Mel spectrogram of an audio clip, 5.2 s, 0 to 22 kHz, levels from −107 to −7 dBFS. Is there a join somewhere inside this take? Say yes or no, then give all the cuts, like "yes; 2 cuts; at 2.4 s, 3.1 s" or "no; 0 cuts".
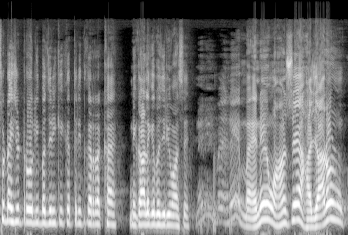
no; 0 cuts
